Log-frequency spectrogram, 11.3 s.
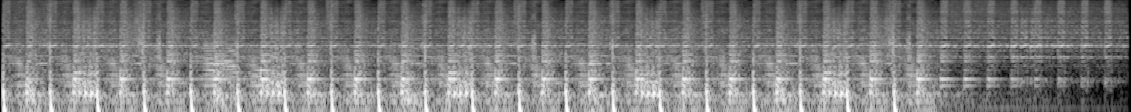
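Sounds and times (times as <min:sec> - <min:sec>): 
music: 0:00.0 - 0:11.2.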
